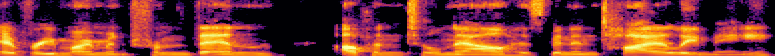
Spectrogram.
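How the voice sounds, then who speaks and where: A medium-pitched woman's voice with an Australian accent and fairly even intonation, over a quiet background. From Queensland, Australia. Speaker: singer-songwriter and videographer. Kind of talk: interview.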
